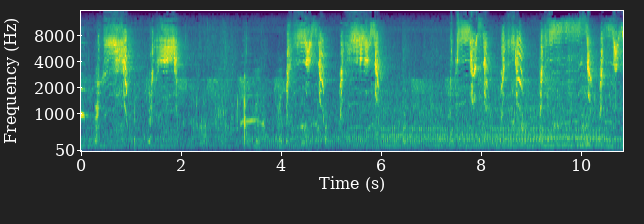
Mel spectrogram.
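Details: Screeching from the monkey Rainbow, furious while shielding Lucie from Kachoy: scattered harsh high screams, a quiet gap with low murmuring, then a faster cluster of short piercing shrieks.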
